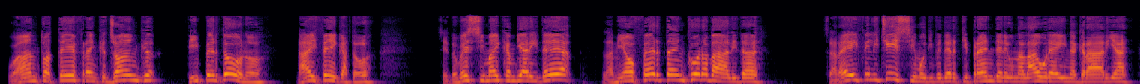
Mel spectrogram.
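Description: A pompous divine farmer of myth, voiced by an audiobook narrator, booming and self-important. He declaims his grand pronouncements with theatrical impatience. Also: expressive, moderate pace, a bit bright, dry recording, clean studio sound, close to an everyday voice. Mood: exultant. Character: boastful male harvest god, theatrical and impatient. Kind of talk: audiobook character voice.

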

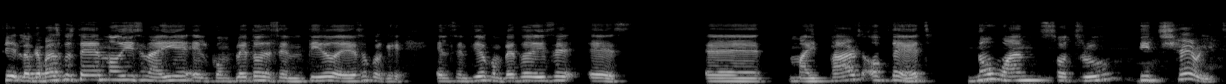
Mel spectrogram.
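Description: A man's voice: fairly bright tone, dull audio. A man directing a choir rehearsal, explaining the lyrics and singing phrases to demonstrate them. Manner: explains slowly, sings phrases in falsetto-high demonstrations.

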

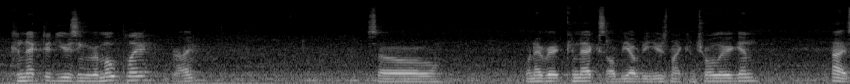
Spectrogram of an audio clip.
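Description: Sitting at a laptop in a small indoor room, a mid-range-voiced man makes an improvised tutorial, hesitating and pausing for frequent check-ins. The handheld phone camera pointed at the screen picks up a noisy, steady hum.

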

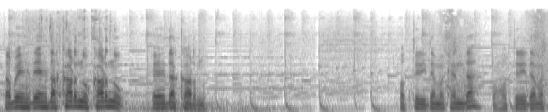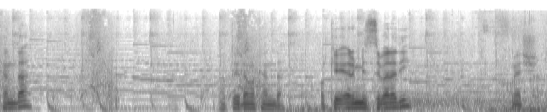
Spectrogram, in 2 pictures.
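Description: A man with an Egyptian Arabic accent talks through a game in quick, excitable bursts, swearing and throwing in English phrases. His pitch sits in a middle register, and faint game music plays behind him. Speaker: gamer. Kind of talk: gaming commentary.

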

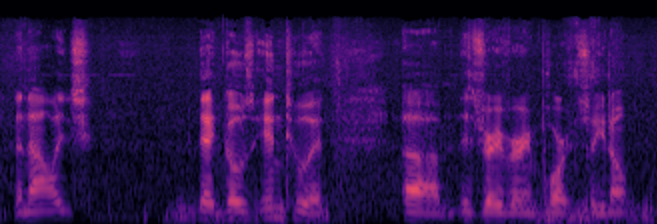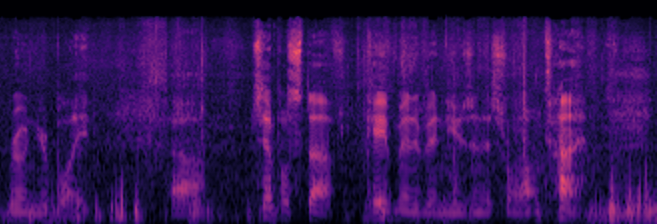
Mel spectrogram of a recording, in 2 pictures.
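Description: Older man, bushcraft host, easygoing rambling talk, mid-pitched voice, outdoor camera mic, heavy wind noise. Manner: relaxed, rambling, many fillers and restarts. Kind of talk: casual outdoor tutorial. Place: outdoors in a snowy rural yard in winter.

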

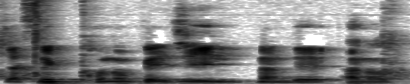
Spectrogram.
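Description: A man in his late twenties with a Kansai accent, giving a polite self-introduction at a local meetup, often pausing on filler sounds. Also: mid-range voice, heavy background noise. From Nara, Japan. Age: 20s. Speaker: young entrepreneur presenter. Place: event hall with audience.

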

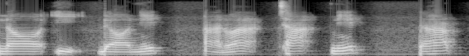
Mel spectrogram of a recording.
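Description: A male schoolteacher reads a lesson aloud at a very slow, patient pace, breaking words into letters and sounds. His voice is bright and clear in tone, and he often asks children to repeat after him. The recording sounds dull and a bit muffled. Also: medium pitch, fairly even intonation. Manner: slow, drawn-out reading, spells syllables letter by letter; ends phrases with polite particles, coaxing pupils to repeat. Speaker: primary school Thai reading teacher. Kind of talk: reading lesson, word-by-word read-aloud with spelling.

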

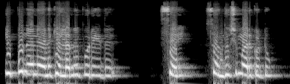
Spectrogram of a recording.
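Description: A woman's voice: very high voice, steady tone, a little mellow. A woman voicing a heartbroken young woman betrayed by her lover, tearful and pleading. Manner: tearful, pleading, slow when grieving. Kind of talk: amateur cartoon voice acting.

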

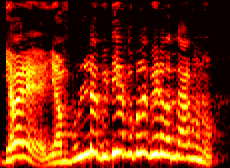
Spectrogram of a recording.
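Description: Casting note: quick, bright, slightly high woman with a Kanyakumari Tamil accent, scolding cartoon villagers. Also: big pitch swings.

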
